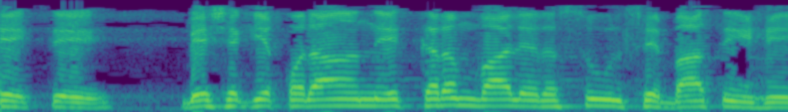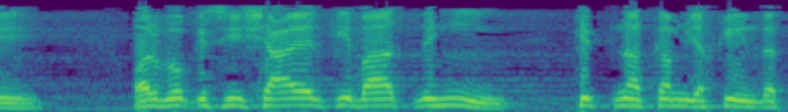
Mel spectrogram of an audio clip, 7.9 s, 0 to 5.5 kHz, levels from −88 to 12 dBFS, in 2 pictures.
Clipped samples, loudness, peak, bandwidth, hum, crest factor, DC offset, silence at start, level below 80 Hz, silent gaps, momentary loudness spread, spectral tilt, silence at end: 0.1%; -11 LUFS; 0 dBFS; 5.4 kHz; none; 12 dB; 0.2%; 0 s; -48 dBFS; none; 5 LU; -8 dB/octave; 0 s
